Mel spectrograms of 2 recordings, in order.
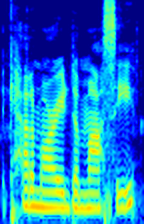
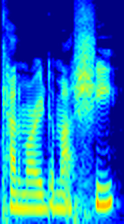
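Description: First: The name is said with an English-style pronunciation. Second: The name is said with a Japanese-style pronunciation.

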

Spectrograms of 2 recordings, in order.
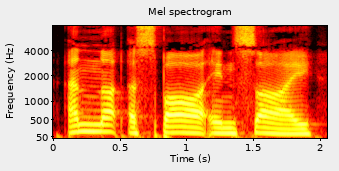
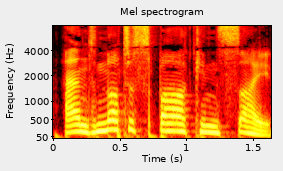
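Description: First: The final consonants are dropped and mumbled. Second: The final consonants are clearly pronounced. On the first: "Sounded like" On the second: "sounds Shakespearean"

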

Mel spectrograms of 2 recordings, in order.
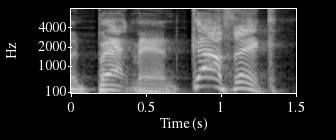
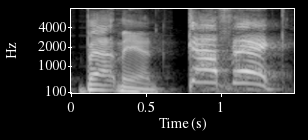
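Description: First: It is read at normal volume. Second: It is yelled loudly.

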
